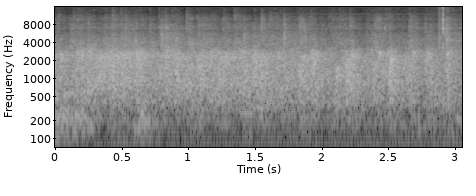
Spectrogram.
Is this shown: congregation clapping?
yes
